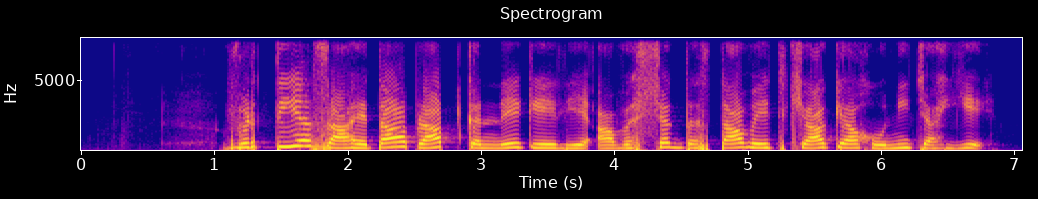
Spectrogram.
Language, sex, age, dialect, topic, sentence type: Hindi, female, 18-24, Garhwali, agriculture, question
